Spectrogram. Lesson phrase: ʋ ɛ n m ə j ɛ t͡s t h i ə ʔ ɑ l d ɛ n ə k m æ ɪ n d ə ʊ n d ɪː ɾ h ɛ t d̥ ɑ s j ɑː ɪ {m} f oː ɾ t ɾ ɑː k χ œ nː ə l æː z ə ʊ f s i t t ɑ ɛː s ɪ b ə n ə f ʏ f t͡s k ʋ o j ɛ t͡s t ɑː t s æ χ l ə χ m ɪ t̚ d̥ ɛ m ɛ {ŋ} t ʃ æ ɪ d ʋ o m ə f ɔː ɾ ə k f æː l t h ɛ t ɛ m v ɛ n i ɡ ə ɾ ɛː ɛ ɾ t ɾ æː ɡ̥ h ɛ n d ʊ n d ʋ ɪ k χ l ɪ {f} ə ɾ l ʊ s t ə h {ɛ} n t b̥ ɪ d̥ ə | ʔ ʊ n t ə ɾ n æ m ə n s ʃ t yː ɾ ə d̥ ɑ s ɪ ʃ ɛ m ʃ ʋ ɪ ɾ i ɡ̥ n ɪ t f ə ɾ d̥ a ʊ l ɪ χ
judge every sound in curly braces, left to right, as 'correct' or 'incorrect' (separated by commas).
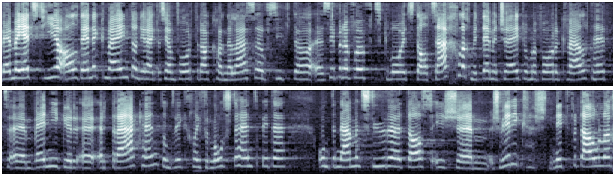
correct, incorrect, correct, correct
